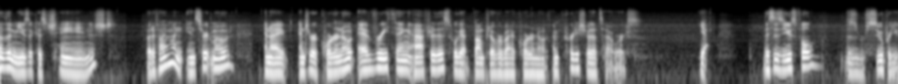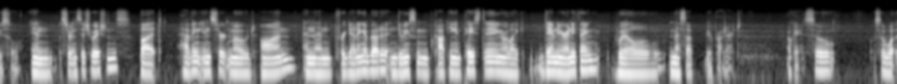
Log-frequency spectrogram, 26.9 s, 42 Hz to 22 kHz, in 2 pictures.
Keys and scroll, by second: 1.6 super+z, 1.9 super+z, 9.8 f, 24.8 super+z, 26.5 Escape.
